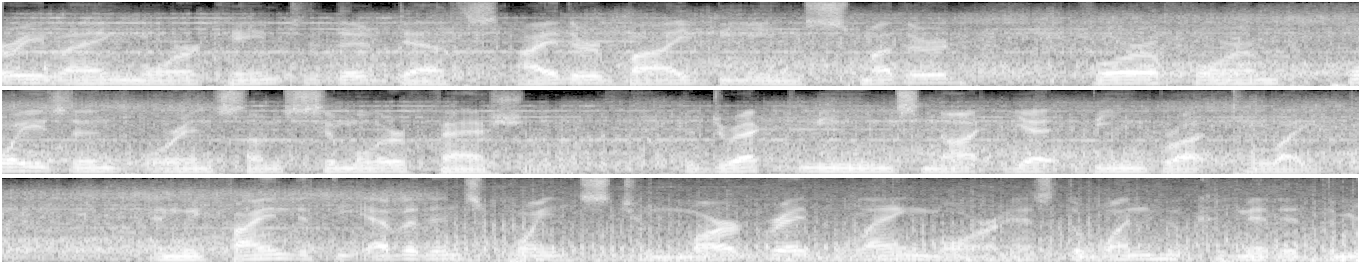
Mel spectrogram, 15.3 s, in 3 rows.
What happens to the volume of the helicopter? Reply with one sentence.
The volume of the helicopter stays about the same.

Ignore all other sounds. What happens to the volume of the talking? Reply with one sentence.
The volume of the talking stays about the same.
